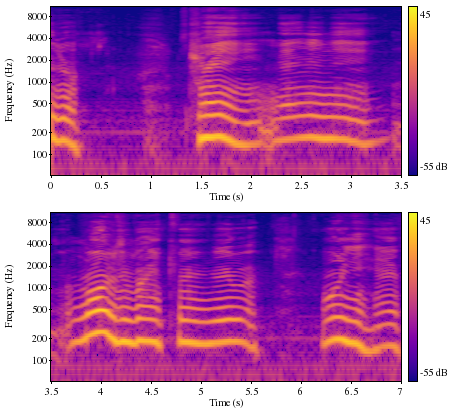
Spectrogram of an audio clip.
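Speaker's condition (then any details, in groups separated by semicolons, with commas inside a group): Cerebral palsy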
